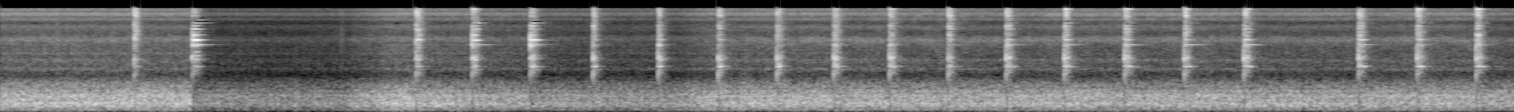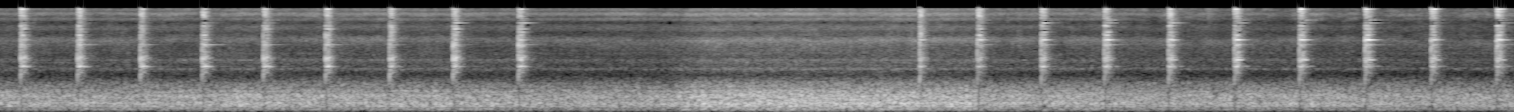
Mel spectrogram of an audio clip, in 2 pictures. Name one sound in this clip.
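A hammer rings sharply on an anvil in a steady rhythm.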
